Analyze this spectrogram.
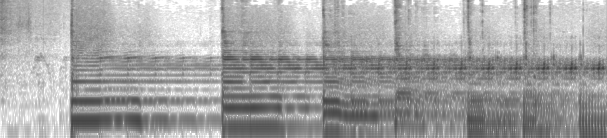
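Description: A bass guitar plays a slow series of sustained notes through a Carbon Copy Bright analog delay pedal from MHSAR, each new note overlapping the fading repeats of the last, producing a warm, smeared echo with no talking.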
